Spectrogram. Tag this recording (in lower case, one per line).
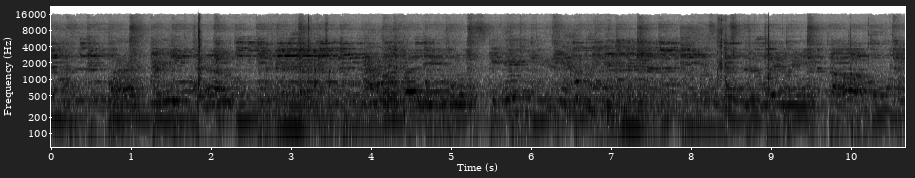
singing
music of latin america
